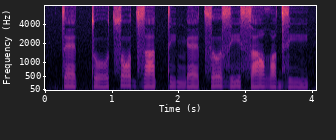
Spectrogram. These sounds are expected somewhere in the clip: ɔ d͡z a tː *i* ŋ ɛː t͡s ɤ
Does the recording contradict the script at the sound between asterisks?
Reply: no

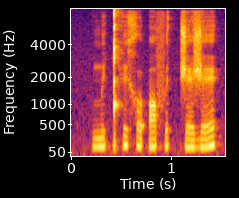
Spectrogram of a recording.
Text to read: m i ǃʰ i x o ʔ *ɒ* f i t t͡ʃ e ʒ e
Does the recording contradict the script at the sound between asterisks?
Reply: no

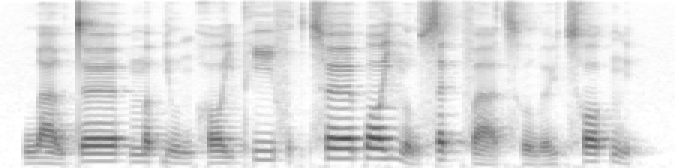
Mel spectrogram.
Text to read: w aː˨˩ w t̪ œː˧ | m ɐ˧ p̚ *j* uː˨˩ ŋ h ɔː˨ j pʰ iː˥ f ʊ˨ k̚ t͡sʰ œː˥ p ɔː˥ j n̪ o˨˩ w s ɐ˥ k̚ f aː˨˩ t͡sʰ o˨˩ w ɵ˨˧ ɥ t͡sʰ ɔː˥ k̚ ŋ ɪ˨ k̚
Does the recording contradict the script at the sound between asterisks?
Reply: no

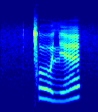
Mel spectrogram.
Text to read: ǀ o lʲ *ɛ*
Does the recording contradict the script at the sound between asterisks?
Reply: no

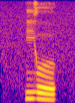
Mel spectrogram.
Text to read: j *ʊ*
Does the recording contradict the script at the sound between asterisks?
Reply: no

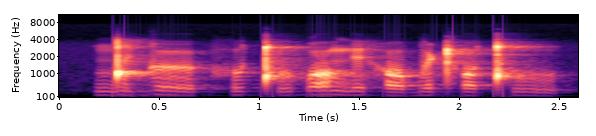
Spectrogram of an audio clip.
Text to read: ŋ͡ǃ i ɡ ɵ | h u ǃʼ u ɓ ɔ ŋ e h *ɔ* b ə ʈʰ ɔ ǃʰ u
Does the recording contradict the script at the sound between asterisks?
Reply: no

